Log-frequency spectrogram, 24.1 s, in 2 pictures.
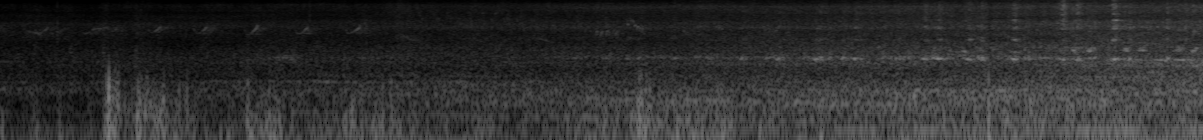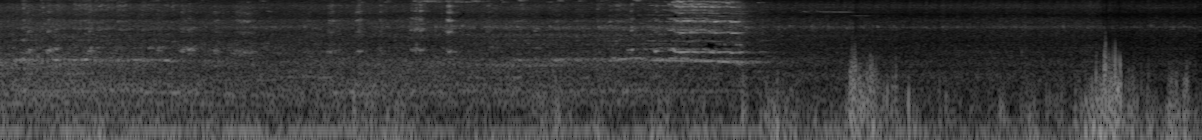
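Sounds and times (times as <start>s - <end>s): rumble of wheels and engine: 0.0s - 24.0s
brake squeal: 5.8s - 21.1s.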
